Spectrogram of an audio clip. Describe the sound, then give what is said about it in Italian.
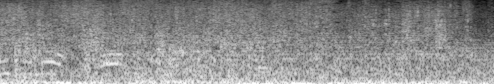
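A heavy crash as a heavy organ comes down on someone, knocking them to the ground, erupts into a loud, dense boom with rumbling low-end noise that holds steady for a couple of seconds. “il frizzone cade a terra sfondato dalla pesante organata”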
